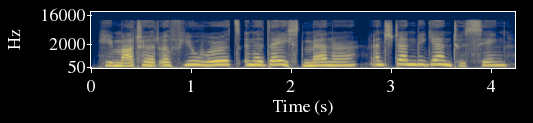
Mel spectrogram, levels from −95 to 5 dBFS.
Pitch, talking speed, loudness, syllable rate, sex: 240 Hz, 200 wpm, -14 LUFS, 4.6 syllables/s, female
